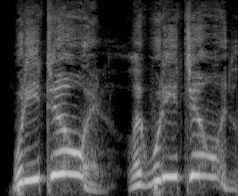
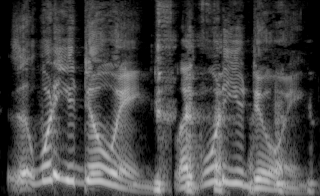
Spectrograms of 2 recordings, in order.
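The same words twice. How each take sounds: First: High-pitched angry yell at her; mock the guy snapping at her; indignant yell over concert noise; retold yelling. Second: Put-on high, whiny childish squeal; a hint of a whining kid; childish mock whine. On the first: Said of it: "he kinda started yelling at her". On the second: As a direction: mimic him like a squabbling child. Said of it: "It's just like children".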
